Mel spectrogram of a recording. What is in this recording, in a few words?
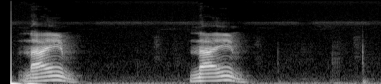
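"naim", Nigerian Pidgin, male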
